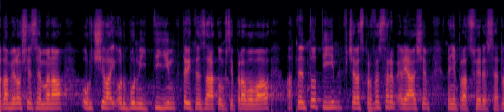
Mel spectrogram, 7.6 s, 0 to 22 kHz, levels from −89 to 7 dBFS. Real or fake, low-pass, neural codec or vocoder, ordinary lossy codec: real; 14.4 kHz; none; Opus, 24 kbps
